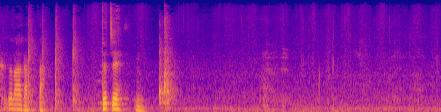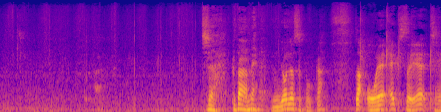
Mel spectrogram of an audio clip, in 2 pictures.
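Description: A middle-aged man speaks calmly, as if explaining, close by.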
